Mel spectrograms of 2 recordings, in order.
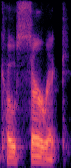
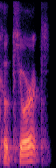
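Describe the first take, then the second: First: The middle syllable sounds like 'sir'. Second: The middle syllable does not sound like 'sir'. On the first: The speaker calls it right. "it's actually Kocurek. It's like a sir" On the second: The speaker calls it wrong. "I was saying Kocurek"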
